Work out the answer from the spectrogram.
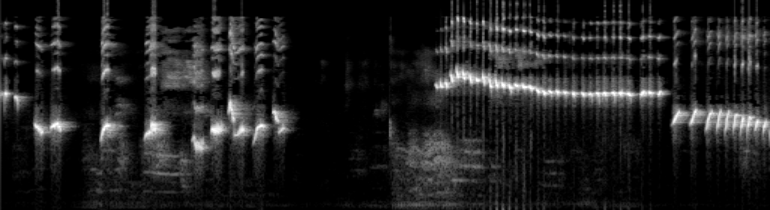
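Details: Caged white-rumped shama song for training young birds: a jumble of varied whistled notes, a brief break with low rustling, then a long rapid trill sliding down and a second fast trill.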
